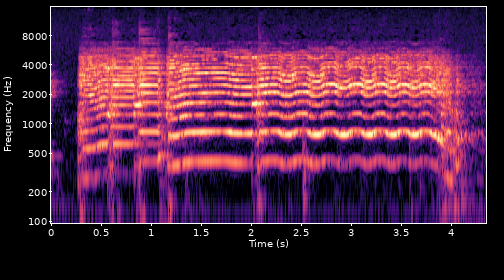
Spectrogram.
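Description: Electric guitar playing an A minor pentatonic lead lick. A few quick notes lead into a note bent up a whole step on the G string about a second in. The bent note is held with vibrato for nearly three seconds, then cut off just before the end.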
